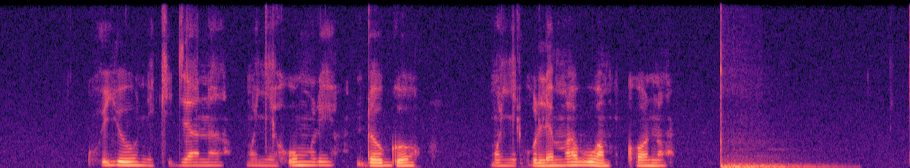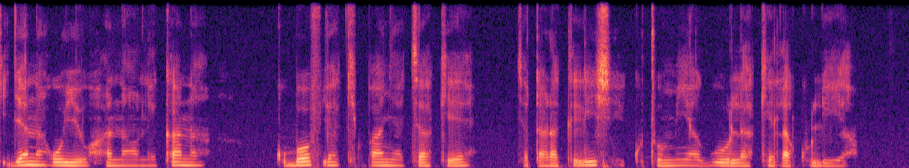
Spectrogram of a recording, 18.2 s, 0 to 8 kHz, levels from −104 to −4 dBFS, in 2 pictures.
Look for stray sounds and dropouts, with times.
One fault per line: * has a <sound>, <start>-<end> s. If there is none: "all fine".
* has a thud, 7.2-8.6 s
